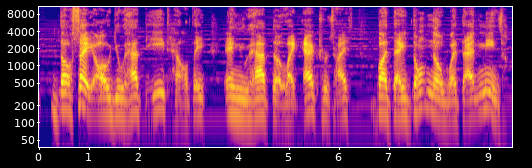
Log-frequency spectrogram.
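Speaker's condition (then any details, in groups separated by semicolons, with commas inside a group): Ataxia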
